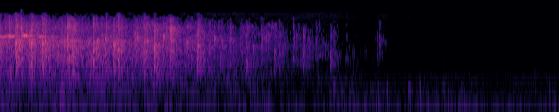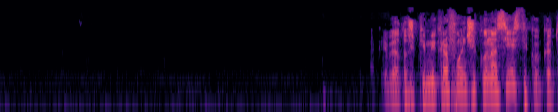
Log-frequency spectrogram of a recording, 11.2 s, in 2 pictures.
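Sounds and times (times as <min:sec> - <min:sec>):
audience applause welcoming a guest speaker: 0:00.0 - 0:03.6
speech: 0:09.4 - 0:11.1.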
